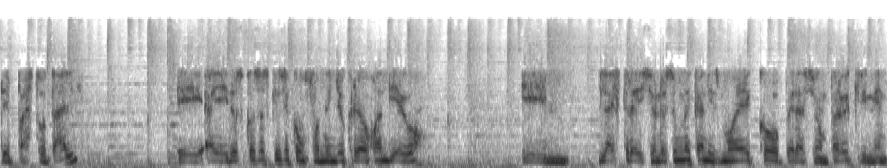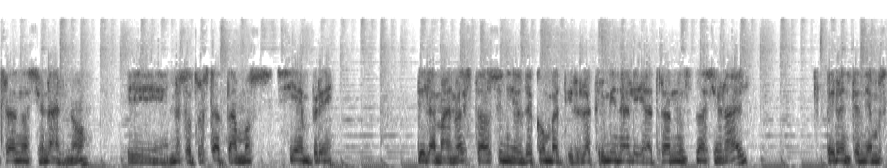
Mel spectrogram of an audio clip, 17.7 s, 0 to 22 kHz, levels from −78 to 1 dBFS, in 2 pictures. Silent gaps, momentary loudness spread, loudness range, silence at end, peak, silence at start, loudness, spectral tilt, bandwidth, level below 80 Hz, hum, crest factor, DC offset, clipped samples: none; 15 LU; 2 LU; 0 s; -4 dBFS; 0 s; -18 LUFS; -5 dB/octave; 13.5 kHz; -40 dBFS; none; 14 dB; under 0.1%; under 0.1%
